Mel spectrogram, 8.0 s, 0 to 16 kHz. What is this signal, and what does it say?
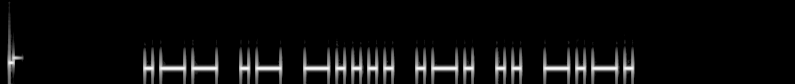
Morse code, heard as a keyed tone, about 15 wpm, 700 Hz. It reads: WA6RIC
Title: NA SOTA Chaser Callsigns 15wpm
